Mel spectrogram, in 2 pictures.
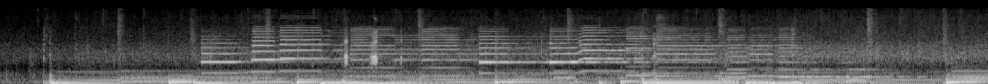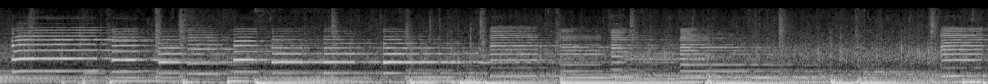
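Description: Slow, moody film noir detective-style jazz with sustained melodic notes over low bass plays continuously, layered with a steady wash of rainfall that gives a rainy city night atmosphere. No one speaks.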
